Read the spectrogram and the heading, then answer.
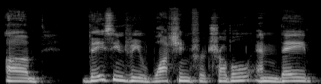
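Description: A man's voice: on the high side, normal speed. A man in his thirties casually narrating a tabletop game demonstration as game master, explaining as he tells the story. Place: indoor studio with curtain backdrop. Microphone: microphone on desk stand.

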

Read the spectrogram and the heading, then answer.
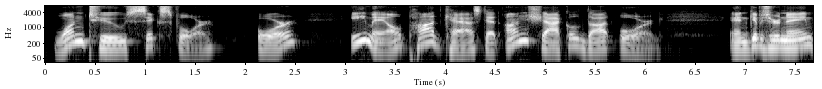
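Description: Male host for ministry radio announcements, animated intonation, dry close studio sound. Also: mid-range voice, no echo. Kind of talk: scripted radio ministry announcements, partly ad-libbed.

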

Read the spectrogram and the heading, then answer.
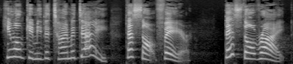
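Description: Squeaky, plaintive young aspiring actress. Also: female voice, very animated, a little slow, bright, forceful tone, dry recording, clean studio sound, exaggerated voice. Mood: whining. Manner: plaintive, gushing.

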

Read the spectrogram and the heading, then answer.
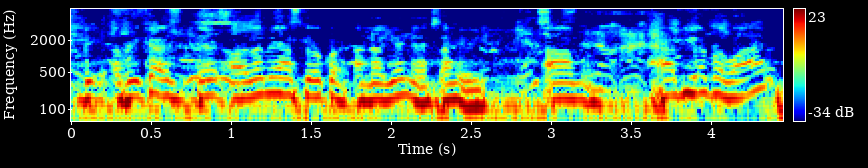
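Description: A man's voice: a little high, quick pace, crowd noise. A man preaching on the street, insistent and pressing, often stammering and repeating his words. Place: outdoors on a street. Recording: clip with music playing over it.

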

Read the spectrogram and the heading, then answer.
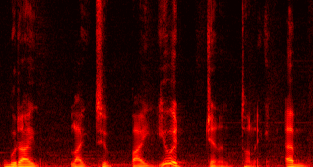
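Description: A man's voice: mid-range voice, lively intonation, normal speed, darkish tone, soft background music, close to an everyday voice. A man with a British accent playing an awkward, sentimental English professor in a romantic ASMR roleplay, stammering and hesitant. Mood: bashful. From Britain. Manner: stammering, hesitant, full of false starts. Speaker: audio roleplay performer.

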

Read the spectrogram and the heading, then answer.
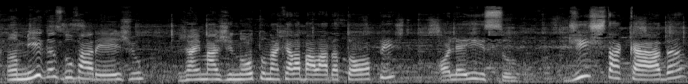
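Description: Woman, Northeastern Brazilian accent, high voice, chatty enthusiastic sales pitch, shopping vlog, music behind. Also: lively intonation, a little slow. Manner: chatty, addresses viewers as friends. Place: indoor market lingerie stall.

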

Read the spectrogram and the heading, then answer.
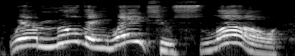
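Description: A man voicing a bossy, impatient tiny ant from a storybook, with shrill, urgent shouted commands. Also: wildly swooping pitch, extremely slow, heavily acted.

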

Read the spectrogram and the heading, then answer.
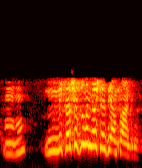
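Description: A non-native German speaker, a woman with a foreign accent, giving a halting phone sales pitch in simple phrases with check-back questions. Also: big pitch swings. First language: not German. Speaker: telephone sales agent for an investment scheme. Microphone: telephone. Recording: tinny, narrow phone line.

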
